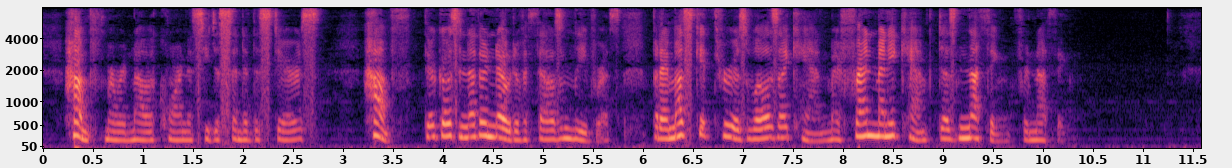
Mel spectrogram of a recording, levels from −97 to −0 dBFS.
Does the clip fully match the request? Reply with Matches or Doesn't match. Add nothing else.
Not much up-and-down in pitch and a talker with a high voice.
Doesn't match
